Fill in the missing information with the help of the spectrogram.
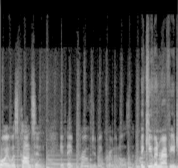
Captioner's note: archival news audio; archival news audio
